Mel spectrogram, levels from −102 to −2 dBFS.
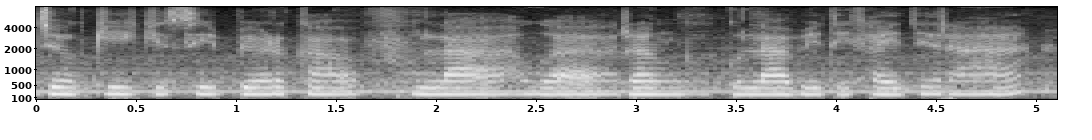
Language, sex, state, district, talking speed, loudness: Hindi, female, Jharkhand, Garhwa, 140 wpm, -15 LUFS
